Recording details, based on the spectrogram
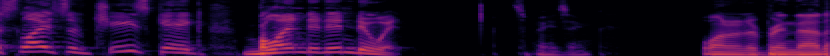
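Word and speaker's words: It's-It: Erin, you guys need to try it. It ice cream sandwiches.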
